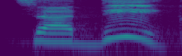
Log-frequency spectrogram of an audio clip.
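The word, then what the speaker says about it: צדיק: Tzaddik, okay? We have the letter tzadi, and it's pointed with patah. So that gives us the sound tza.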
